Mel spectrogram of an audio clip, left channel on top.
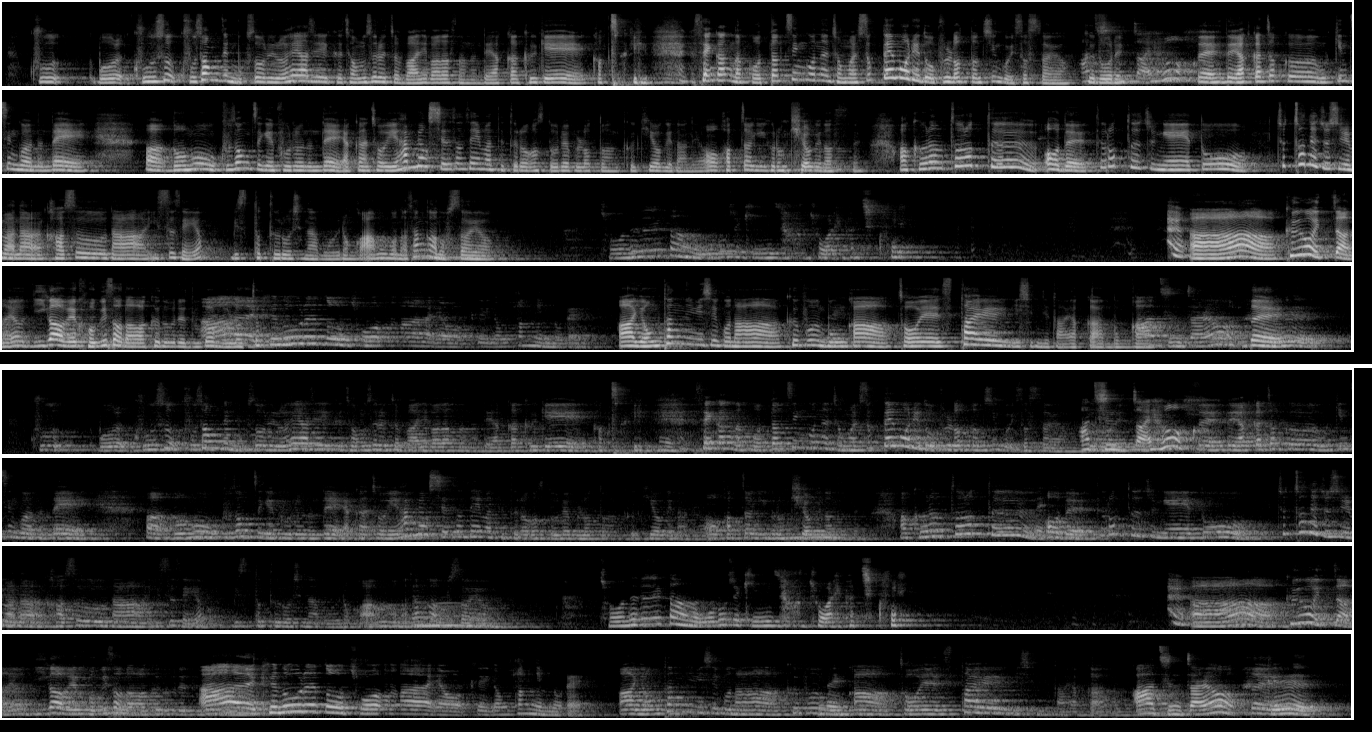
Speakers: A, on the left; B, on the right.
A: 구, 뭐, 구수, 구성진 목소리로 해야지 그 점수를 좀 많이 받았었는데 약간 그게 갑자기
B: 네.
A: <laughs> 생각났고 어떤 친구는 정말 쑥대머리도 불렀던 친구 있었어요.
B: 아,
A: 그
B: 진짜요?
A: 노래.
B: <laughs>
A: 네. 근데 약간 조금 웃긴 친구였는데 아, 너무 구성지게 부르는데 약간 저희 한 명씩 선생님한테 들어가서 노래 불렀던 그 기억이 나네요. 어, 갑자기 그런
B: 음,
A: <laughs> 기억이 났어요. 아, 그럼 트로트,
B: 네.
A: 어, 네. 트로트 중에 또 추천해 주실 만한 가수나 있으세요? 미스터 트롯이나 뭐 이런 거 아무거나 상관없어요.
B: 음. 저는 일단 오로지 김희재만 <laughs> 좋아해가지고.
A: 아, 그거 있지 않아요? 네가 왜 거기서 나와? 그 노래 누가
B: 아,
A: 불렀죠?
B: 네, 그 노래도 좋아요. 그 영탁님 노래.
A: 아, 영탁님이시구나. 그분
B: 네.
A: 뭔가 저의 스타일이십니다. 약간 뭔가.
B: 아, 진짜요?
A: 네.
B: 그,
